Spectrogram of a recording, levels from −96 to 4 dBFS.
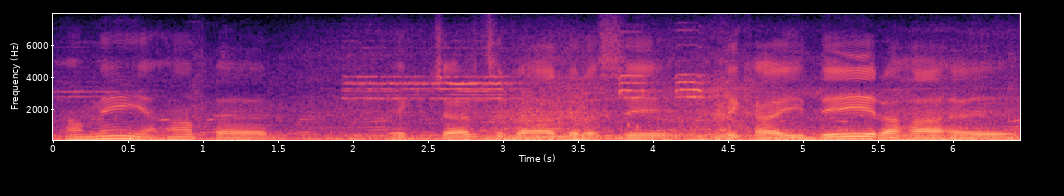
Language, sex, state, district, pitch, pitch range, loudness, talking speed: Hindi, male, Rajasthan, Jaipur, 130 Hz, 125-145 Hz, -14 LUFS, 100 wpm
